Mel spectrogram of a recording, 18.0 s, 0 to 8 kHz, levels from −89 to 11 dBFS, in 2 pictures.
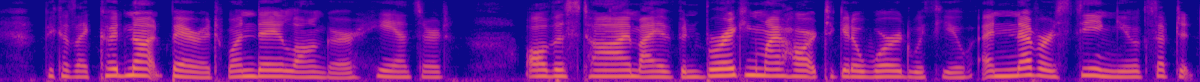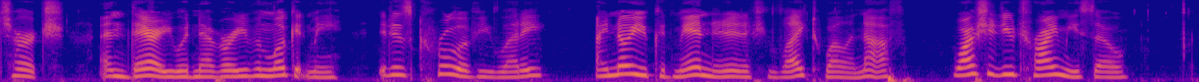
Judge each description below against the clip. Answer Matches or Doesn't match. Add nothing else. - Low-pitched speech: Doesn't match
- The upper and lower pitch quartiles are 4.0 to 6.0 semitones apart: Doesn't match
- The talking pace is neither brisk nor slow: Doesn't match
